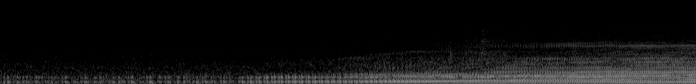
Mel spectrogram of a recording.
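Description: Suzuki SFV650 Gladius V-twin motorcycle engine running low at first, then accelerating from about two and a half seconds in, its pitch rising steadily and growing louder.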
